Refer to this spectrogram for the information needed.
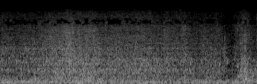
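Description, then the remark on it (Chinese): Ocean waves wash in toward the shore at rising tide, moving from right to left, with a broad, steady hiss of surf, then pull back, the roar swelling and easing over a few seconds with gusts of wind noise mixed in. “如果你戴着耳机的话，你还可以听到声音的画面，这样从右而来，然后打到左边去，然后又退回去的声音。”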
